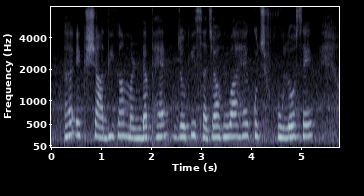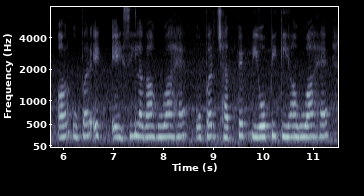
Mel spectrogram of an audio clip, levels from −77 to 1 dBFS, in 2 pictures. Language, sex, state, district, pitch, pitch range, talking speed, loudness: Hindi, female, Goa, North and South Goa, 235 Hz, 225-245 Hz, 140 wpm, -26 LUFS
